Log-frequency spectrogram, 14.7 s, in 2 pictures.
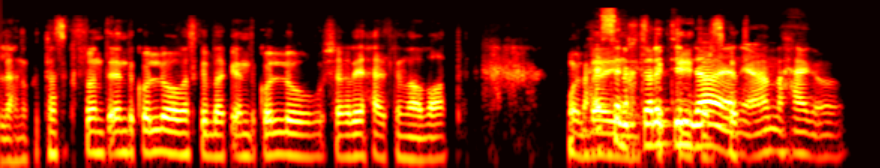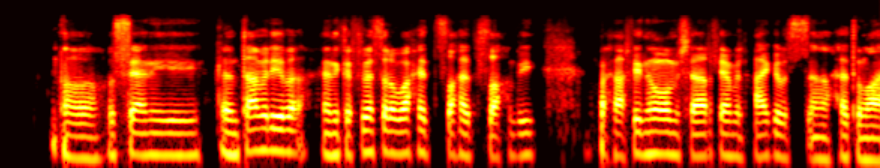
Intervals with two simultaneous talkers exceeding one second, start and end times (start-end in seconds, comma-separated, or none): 4.8-6.3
